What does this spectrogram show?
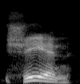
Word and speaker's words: Scian: usually gets butchered no it's uh well it's italian so it's just got a little bit more of an inflection okay yeah but yeah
